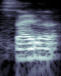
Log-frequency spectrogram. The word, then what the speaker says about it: Thaler: I pronounce it Thaler. I'm thinking possibly could be pronounced in different ways.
